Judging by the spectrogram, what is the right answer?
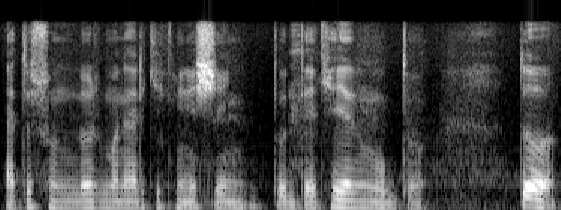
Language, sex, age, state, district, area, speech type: Bengali, male, 18-30, West Bengal, Murshidabad, urban, spontaneous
